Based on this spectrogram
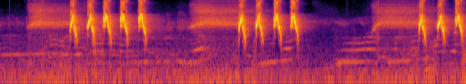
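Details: Bar-winged prinia, crystal ciblek type, song used as a lure to draw wild forest birds into responding: a buzzy, raspy burst followed by four or five sharp, high, downslurred notes, the phrase repeated three times; faint low background hum.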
